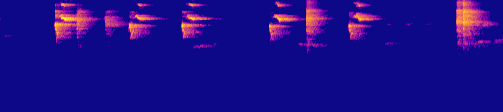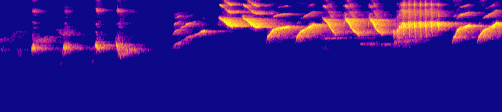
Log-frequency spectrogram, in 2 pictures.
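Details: White-rumped shama song used to stimulate other birds to sing: spaced sharp high chips, then lower mellow warbles, building into a fast sequence of rising and falling whistled notes.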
